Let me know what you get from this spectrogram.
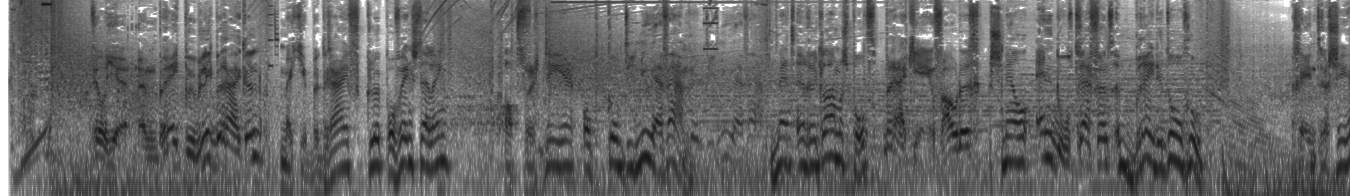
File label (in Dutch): Commercial werving adverteerders; Continu FM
